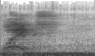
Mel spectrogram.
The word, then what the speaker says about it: Weiss: Some people that spell his last name pronounce it Weiss, but he likes it Weiss.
